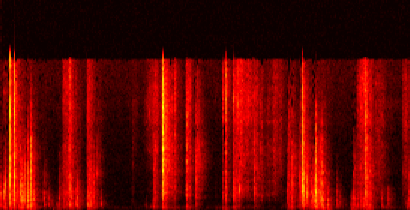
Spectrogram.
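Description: Fingertips lift and flip the pages of a large booklet of thin, uncoated paper printed with dense tables, lying on a table. The sheets rustle and rub against each other in bright, crinkly bursts with almost no low end. A short silent pause falls between the page turns.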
